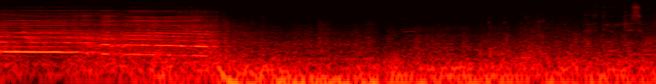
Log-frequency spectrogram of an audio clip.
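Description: A man's long, drawn-out scream of "No!" from the film soundtrack, falling slowly in pitch. It gives way about two seconds in to a steady low rumble.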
